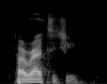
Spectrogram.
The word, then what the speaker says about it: Paratici: It's Paratici or Paratici. It's not as confusing as we thought it was. – It's supposed to be Paratici.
